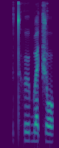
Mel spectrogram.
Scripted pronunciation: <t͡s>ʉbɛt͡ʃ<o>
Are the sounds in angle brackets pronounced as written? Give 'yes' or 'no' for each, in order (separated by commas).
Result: no, yes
